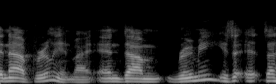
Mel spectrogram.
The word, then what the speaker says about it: Rumi: yeah yeah yeah no brilliant mate and um roomie is it is that how you pronounce it rumi yeah um reminded me of beautiful boy you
